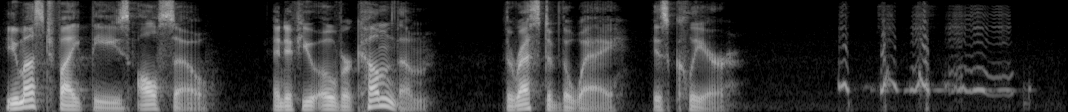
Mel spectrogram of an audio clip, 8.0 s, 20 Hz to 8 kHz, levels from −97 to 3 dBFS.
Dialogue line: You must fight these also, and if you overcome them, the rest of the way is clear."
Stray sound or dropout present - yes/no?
yes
